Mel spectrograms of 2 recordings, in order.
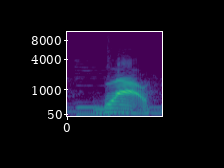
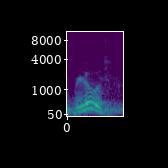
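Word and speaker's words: blouse: por último tenemos la palabra blusa que se pronuncia blaus cuidado confundirla con español y decir blues como blusas no la pronunciación es blues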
